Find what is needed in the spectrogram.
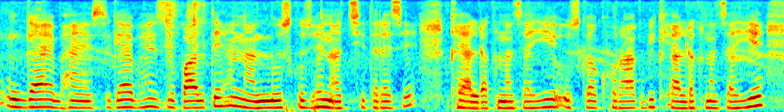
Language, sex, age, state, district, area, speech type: Urdu, female, 45-60, Bihar, Darbhanga, rural, spontaneous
